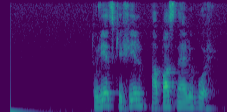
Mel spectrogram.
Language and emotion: Russian, neutral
